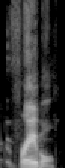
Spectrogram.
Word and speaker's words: Vrabel: Everyone loves Mike McDaniel and got their nerd hard ons for Mike McDaniel's coaching when really we should be talking about Bravel because Vrabel because he's steady Eddie. Look, that's the problem. I just mispronounced his name.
